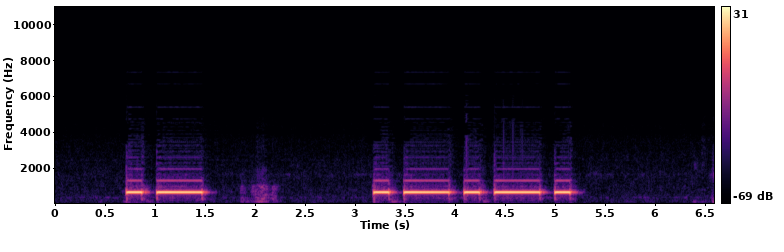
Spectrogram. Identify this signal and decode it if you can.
Morse code, heard as a keyed tone, about 8 wpm, 650 Hz. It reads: A <AR>
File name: jh8cbh / 2023cw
